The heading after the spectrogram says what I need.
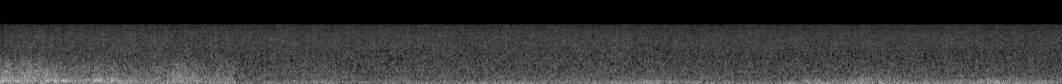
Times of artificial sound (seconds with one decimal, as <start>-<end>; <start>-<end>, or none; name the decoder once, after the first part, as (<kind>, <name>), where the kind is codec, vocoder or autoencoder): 0.0-1.2 (autoencoder, DAC-VAE); 2.4-4.0; 5.3-6.5; 7.0-10.6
